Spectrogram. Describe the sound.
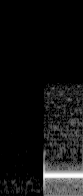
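A telephone ringing tone sounds on an unanswered call, a single steady mid-pitched tone that starts abruptly after silence and holds unchanged to the end.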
